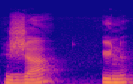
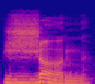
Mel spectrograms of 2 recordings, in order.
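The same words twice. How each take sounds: First: Ja-une split as /ʒa-yn/ with A and U read apart; wrong reading. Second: Jaune said as one sound /ʒɔn/ with AU read as O; correct jaune. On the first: Teacher to child, demonstrating the wrong reading. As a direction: split ja-une into two sounds. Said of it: "ça donnerait le mot". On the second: Teacher to child, modelling the correct reading. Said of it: "comme dans". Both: Shown as a demonstration.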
